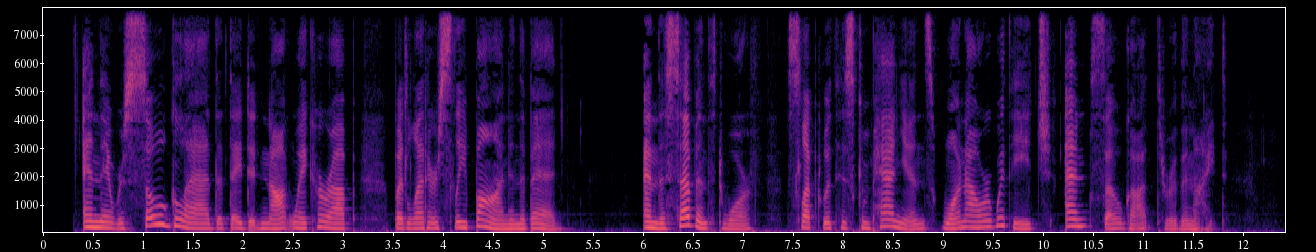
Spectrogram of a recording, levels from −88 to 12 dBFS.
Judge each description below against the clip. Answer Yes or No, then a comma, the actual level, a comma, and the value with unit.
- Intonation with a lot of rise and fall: No, average, 3.6 semitones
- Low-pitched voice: No, medium, 180 Hz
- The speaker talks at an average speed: Yes, average, 185 wpm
